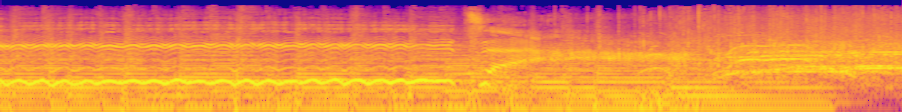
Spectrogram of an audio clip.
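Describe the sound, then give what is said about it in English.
An audience applauds loudly and steadily for about seven seconds, with cheering and whooping voices rising over the clapping before it cuts off. “Applaud that.”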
